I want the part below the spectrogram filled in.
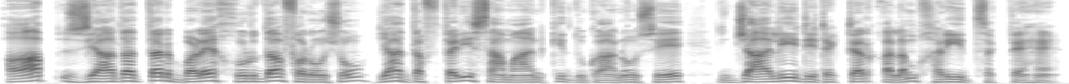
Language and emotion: Urdu, neutral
